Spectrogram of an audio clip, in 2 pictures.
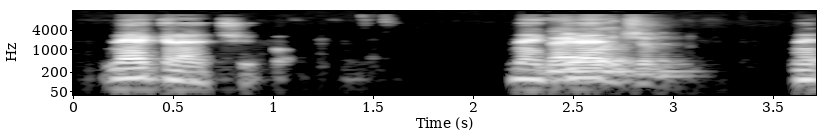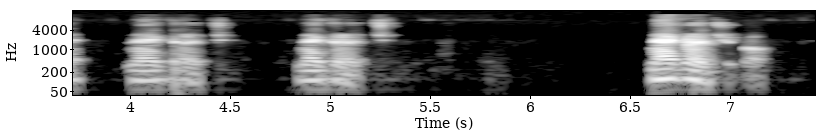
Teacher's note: Put the emphasis on the first syllable.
